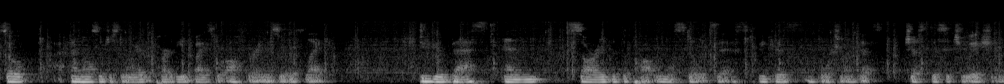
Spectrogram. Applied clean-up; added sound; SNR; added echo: none; Mechanisms; 19 dB; reverberation time 0.3 s.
